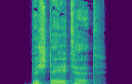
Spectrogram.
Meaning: inflection of bestellen: 1. second-person plural preterite 2. second-person plural subjunctive II
- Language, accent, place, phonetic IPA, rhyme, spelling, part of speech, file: German, Germany, Berlin, [bəˈʃtɛltət], -ɛltət, bestelltet, verb, De-bestelltet.ogg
